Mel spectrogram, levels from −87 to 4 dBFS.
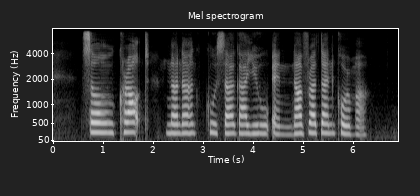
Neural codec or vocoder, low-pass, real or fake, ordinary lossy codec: codec, 16 kHz, 0.8 kbps, ZipCodec; 7.2 kHz; fake; none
